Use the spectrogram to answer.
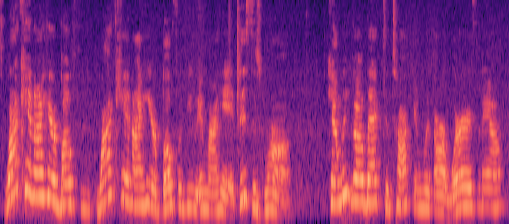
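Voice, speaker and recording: A woman's voice: a little high, expressive, normal speed. A woman reading a wary, irritated sibling at a drama table read. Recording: far from mic, clear background noise.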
